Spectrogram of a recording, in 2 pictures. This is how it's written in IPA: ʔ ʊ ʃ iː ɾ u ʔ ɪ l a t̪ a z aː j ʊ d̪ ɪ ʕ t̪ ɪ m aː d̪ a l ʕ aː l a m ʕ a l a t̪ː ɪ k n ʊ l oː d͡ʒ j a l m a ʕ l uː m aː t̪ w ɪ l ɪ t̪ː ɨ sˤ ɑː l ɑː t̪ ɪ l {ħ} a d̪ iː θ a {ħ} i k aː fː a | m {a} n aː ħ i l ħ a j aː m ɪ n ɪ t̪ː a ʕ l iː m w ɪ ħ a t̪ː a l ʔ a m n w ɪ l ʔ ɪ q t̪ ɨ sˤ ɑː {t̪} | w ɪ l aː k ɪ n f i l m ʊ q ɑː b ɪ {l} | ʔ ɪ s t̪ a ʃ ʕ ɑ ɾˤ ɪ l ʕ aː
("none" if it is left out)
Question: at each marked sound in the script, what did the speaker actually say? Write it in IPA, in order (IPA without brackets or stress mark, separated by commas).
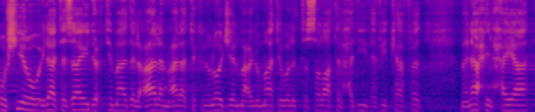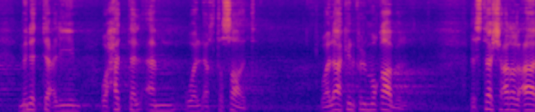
ħ, f, a, d̪, l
